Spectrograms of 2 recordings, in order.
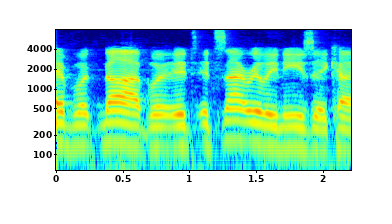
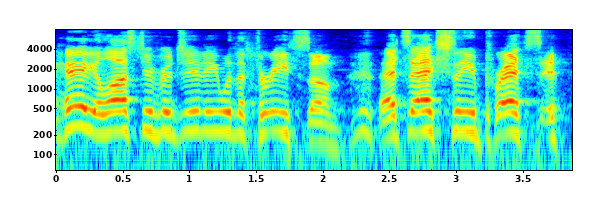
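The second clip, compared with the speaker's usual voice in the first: higher, louder teasing praise; mock congratulations; 6 semitones higher, 5 dB louder than usual. Viewer teasing an anime character about his first time, mock congratulations. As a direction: hype him up in mock admiration.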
